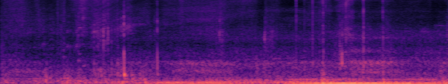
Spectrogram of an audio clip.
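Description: Inside a moving road vehicle: a low engine drone that swells about halfway through and is loudest near the end, with road noise and a few light clicks and rattles.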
